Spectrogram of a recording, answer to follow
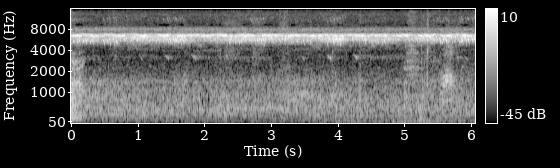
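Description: A steady, high-pitched chorus of insects chirring without a break, over a faint background hiss.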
